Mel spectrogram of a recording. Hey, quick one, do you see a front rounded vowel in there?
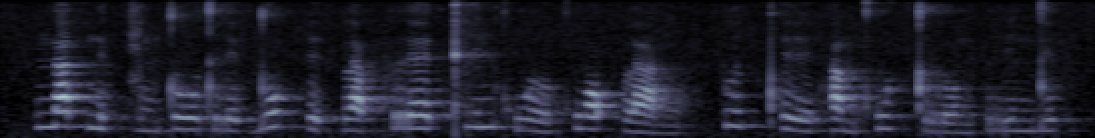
no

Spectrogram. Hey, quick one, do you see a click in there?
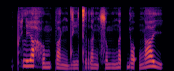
no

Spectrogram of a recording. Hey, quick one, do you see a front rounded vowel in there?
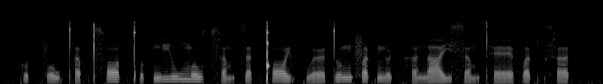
yes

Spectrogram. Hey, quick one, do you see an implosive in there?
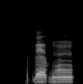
yes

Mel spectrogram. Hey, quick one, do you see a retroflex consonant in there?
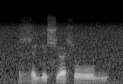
no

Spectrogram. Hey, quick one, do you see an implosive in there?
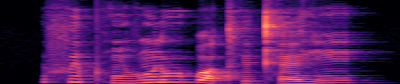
yes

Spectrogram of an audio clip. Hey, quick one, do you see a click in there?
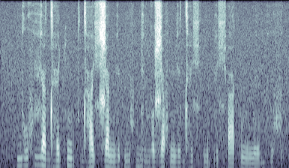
no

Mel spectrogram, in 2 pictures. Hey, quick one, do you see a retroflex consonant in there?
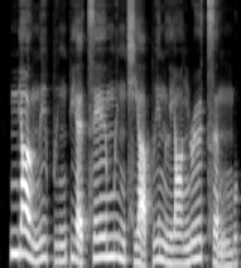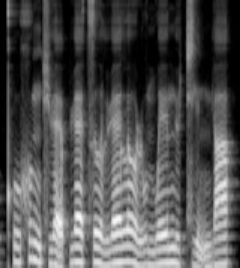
yes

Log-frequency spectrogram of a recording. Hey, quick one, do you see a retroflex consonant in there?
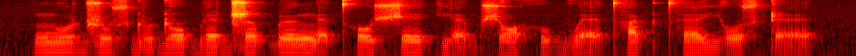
yes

